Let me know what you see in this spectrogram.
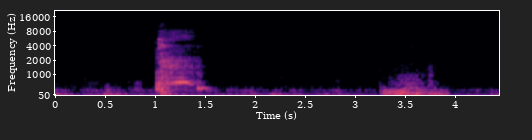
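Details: Persistent coughing fits despite medication, while unpacking after a vacation: two separate coughs, the first sharp and loud, the second softer and rougher, with quiet room noise between.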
